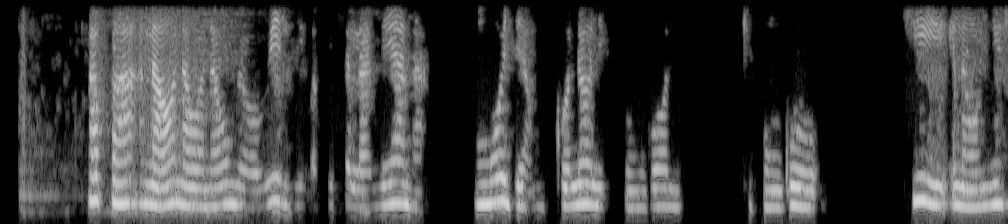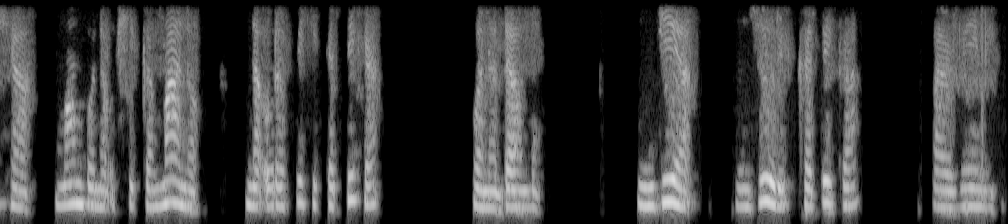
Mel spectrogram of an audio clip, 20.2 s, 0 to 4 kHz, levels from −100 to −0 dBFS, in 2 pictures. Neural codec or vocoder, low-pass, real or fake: none; 3.6 kHz; real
